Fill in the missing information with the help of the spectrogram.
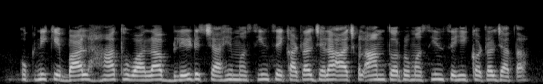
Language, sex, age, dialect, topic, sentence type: Bhojpuri, female, 18-24, Southern / Standard, agriculture, statement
